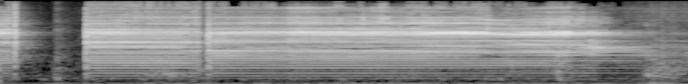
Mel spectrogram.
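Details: Vintage Hamilton Beach electric hand mixer, opened up and cleaned, whose mechanism feels stiff. Steady high-pitched buzz that never changes pitch: the motor is energised but will not rotate. Cause unknown; owner wonders whether the gears are misaligned.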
